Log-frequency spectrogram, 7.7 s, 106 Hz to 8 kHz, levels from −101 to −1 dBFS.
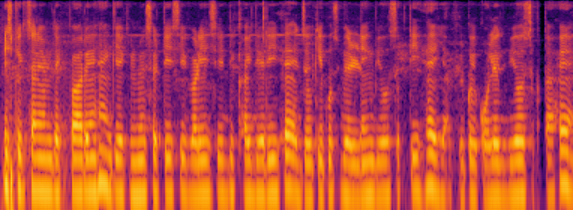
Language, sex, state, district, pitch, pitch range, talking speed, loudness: Hindi, male, Rajasthan, Bikaner, 145 Hz, 145-155 Hz, 260 wpm, -20 LUFS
